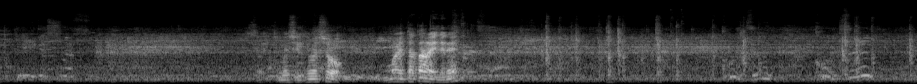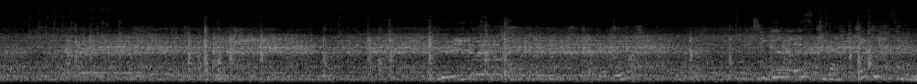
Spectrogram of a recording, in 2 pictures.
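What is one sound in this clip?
Explosions boom from a video game through a loudspeaker.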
